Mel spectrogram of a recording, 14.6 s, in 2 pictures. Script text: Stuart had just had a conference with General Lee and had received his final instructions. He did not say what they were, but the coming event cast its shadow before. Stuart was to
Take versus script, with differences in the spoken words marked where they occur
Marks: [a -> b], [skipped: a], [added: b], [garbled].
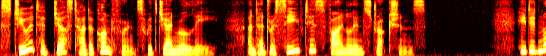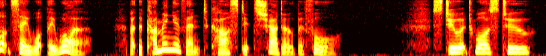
Stuart had just had a conference with General Lee and had received his final instructions. He did not say what they were, but the coming event cast its shadow before. Stuart was to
